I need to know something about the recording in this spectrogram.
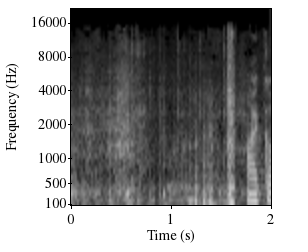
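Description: Handling noise of a cardboard box being lifted and shifted on stacked plastic storage containers: soft rustling and scraping, then a short knock about one and a half seconds in.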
